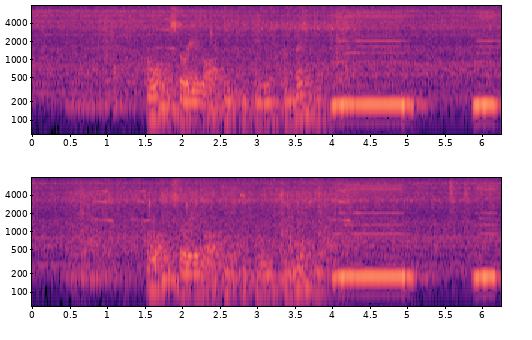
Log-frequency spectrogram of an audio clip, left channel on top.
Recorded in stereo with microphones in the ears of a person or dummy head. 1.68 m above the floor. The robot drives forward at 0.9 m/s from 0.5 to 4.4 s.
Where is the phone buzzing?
10° left (ahead or behind), 3.5 m.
